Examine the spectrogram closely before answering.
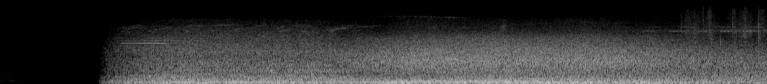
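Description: Distant city traffic hums steadily.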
